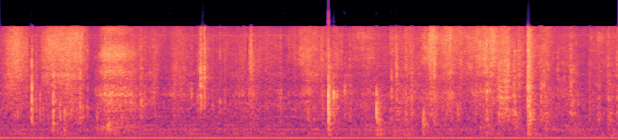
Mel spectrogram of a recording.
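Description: Paper mailer being opened and a printed card insert pulled out and handled: rustling and crinkling paper with scattered crisp clicks and snaps, over a steady low hum.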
